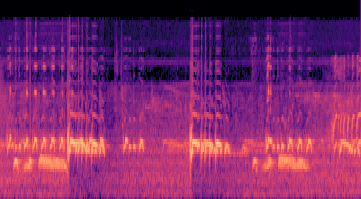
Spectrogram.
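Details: Wild local zebra dove song played to lure other doves: bursts of rapid staccato coos alternate with lower purring phrases and brief quiet gaps, the pattern repeating across the recording.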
